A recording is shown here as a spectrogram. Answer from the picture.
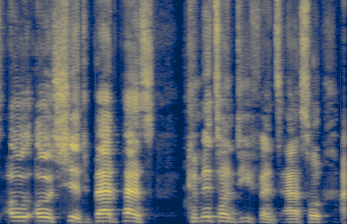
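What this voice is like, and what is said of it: Mock French accent sounding Russian. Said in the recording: “my French sounded Russian”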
